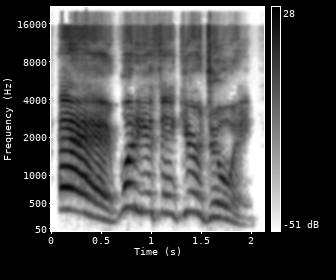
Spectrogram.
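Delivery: loud, high mock steward yelling; angry steward. Steward catching Jack and Rose at the door, loud mock yell. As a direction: bark at them like an officious steward. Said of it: "comes up and goes".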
